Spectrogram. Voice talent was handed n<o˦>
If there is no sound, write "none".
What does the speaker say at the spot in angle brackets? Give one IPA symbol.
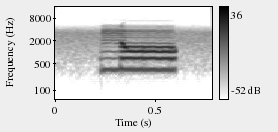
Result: oː˦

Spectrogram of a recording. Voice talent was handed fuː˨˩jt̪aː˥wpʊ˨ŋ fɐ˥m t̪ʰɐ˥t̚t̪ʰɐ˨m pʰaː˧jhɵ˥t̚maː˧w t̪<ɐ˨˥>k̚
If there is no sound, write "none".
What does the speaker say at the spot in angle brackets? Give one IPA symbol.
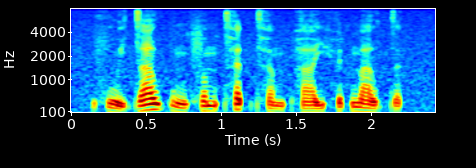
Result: ɐ˨˥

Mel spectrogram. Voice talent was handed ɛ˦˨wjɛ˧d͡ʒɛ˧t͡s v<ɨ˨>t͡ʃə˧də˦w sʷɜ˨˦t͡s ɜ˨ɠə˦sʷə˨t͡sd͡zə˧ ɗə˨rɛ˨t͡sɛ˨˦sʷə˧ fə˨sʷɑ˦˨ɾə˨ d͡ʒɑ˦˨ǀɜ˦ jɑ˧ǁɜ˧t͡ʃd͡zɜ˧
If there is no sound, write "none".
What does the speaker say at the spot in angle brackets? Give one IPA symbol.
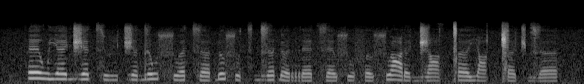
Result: i˨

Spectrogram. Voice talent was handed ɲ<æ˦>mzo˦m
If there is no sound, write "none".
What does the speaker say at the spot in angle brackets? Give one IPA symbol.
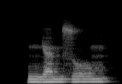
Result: æ˦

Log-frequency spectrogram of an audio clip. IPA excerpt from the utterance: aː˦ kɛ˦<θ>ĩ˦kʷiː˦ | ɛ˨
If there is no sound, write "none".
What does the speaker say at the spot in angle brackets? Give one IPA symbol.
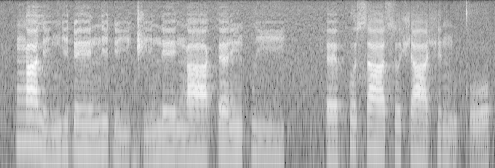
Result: ɾ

